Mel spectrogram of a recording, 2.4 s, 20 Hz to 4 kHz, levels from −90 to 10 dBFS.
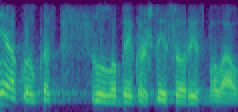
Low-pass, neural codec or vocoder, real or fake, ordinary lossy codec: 3.6 kHz; none; real; Opus, 64 kbps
